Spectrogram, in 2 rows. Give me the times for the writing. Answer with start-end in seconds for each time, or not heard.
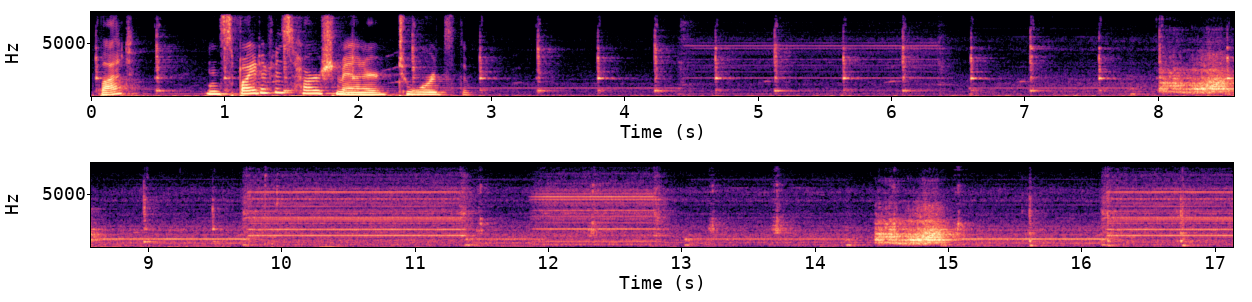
not heard.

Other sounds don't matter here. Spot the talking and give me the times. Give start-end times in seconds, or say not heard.
0.0-2.9.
